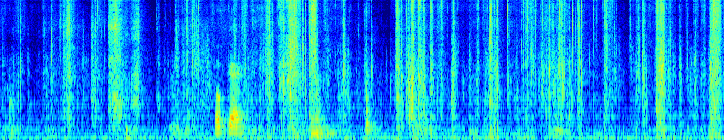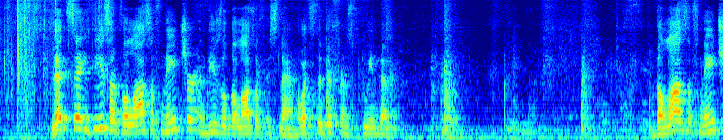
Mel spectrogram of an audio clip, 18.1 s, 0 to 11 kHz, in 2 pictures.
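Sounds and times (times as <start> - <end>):
sheet of paper rustling and crinkling: 0.0 - 9.9
speech: 2.7 - 3.2, 3.9 - 4.2, 9.7 - 14.2, 17.3 - 18.0.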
